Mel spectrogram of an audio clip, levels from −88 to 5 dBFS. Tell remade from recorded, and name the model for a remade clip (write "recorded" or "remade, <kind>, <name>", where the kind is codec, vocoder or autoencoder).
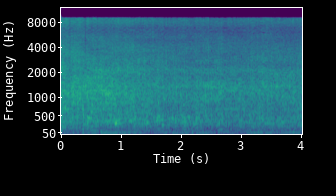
remade, codec, SNAC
